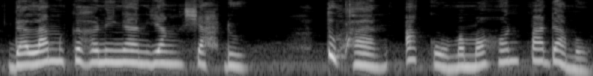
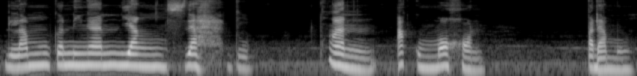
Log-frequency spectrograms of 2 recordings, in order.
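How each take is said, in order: First: Every word is pronounced clearly and distinctly. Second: The words are slurred and pronounced unclearly. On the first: The speaker calls it right. "Pengucapannya harus jelas" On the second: The speaker calls it wrong. "lafalnya tidak jelas kan?"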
